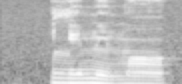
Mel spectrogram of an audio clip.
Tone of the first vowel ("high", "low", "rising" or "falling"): high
